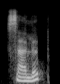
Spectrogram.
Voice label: "salep", Indian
